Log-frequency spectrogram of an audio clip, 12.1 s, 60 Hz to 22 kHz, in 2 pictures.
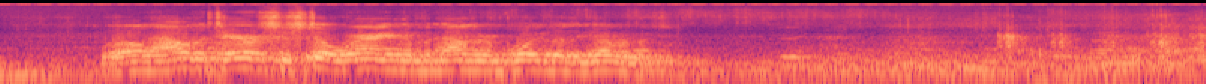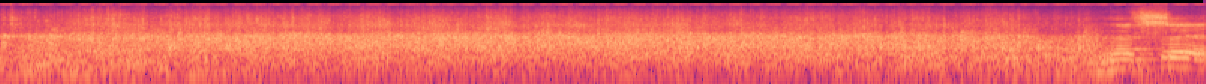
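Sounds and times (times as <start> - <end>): audience applauding: 5.0 - 12.0.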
